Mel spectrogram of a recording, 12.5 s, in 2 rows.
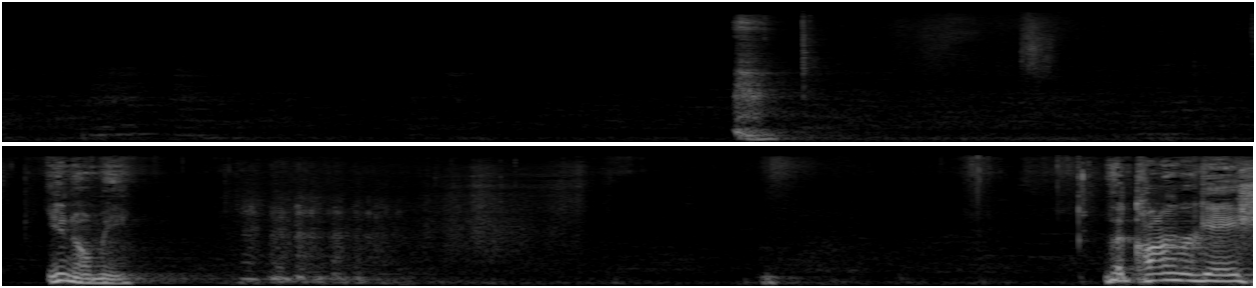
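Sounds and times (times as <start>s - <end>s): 
person clearing throat: 3.7s - 4.1s
speech: 6.5s - 7.0s, 11.8s - 12.5s
laughter: 7.4s - 8.9s.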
